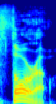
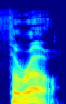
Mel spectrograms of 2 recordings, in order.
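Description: First: The first syllable sounds like 'Thor'. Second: The first syllable does not sound like 'Thor'. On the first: "in the different way of Henry David Thoreau" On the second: "I pronounce it intentionally because they don't"

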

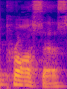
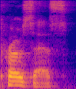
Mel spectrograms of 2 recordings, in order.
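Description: First: It is said in an American accent. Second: It is said in a Canadian accent. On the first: This is how the speaker normally says it. "I say process" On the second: This is how it was said in the show. "but I heard process"

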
